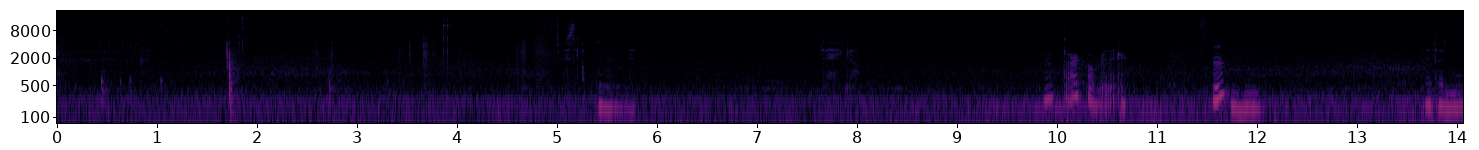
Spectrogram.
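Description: Long fingernails click and tap lightly against each other.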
